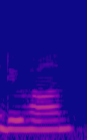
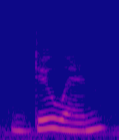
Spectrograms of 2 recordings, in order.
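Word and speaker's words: Doohan: Alpine um Jack okay apparently I've been saying his name wrong I say Duan um but apparently it's Doan Jack yeah because well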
